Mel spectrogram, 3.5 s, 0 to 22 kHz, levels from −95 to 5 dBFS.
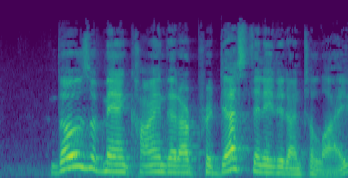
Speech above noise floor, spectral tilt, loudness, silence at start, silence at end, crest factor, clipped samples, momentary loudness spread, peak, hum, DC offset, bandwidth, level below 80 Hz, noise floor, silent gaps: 35 dB; -5.5 dB/octave; -20 LUFS; 0.5 s; 0 s; 18 dB; under 0.1%; 8 LU; -2 dBFS; none; under 0.1%; 12.5 kHz; -54 dBFS; -55 dBFS; none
